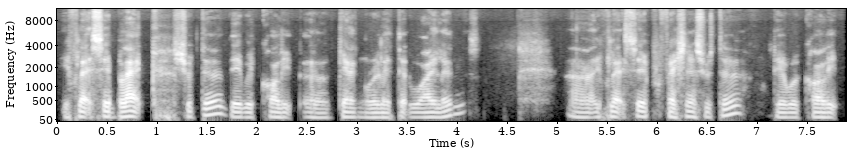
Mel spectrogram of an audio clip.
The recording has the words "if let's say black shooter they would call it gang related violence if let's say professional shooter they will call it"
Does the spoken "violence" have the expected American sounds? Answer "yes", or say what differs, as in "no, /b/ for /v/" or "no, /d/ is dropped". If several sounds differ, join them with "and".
no, /w/ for /v/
